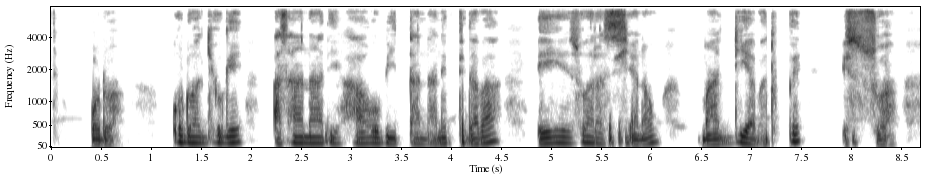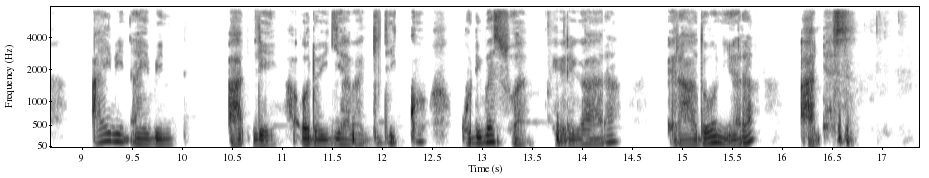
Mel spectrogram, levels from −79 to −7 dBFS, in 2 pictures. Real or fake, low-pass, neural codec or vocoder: real; 7.2 kHz; none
